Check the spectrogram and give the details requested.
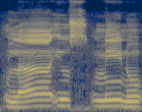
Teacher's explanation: নুন সাকিনটা নাকের বাঁশি দ্বারা গুনাহ করব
